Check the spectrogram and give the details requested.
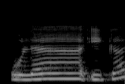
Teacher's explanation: اولئک یہ مد ہم 4 کاؤنٹ کھینچیں گے کیونکہ لا مد بنی اس کے بعد حمزہ کو دیکھا ہم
